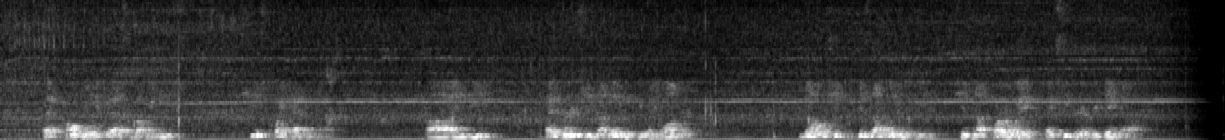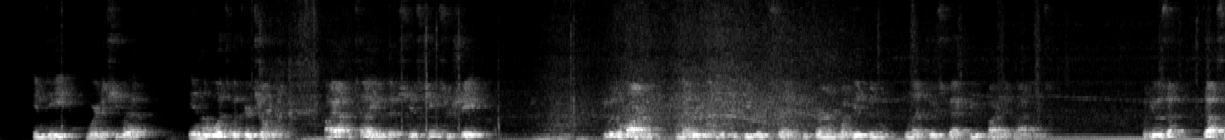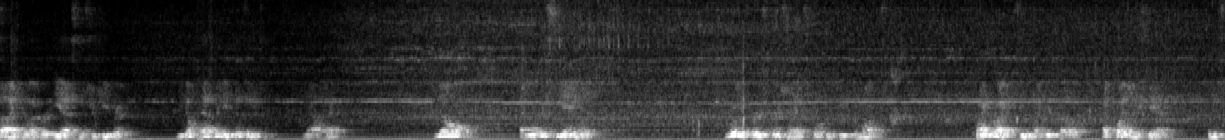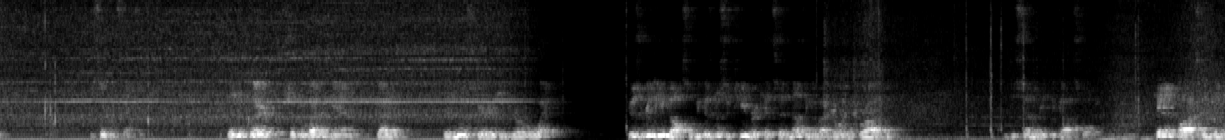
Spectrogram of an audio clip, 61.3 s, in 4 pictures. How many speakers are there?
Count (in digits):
1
